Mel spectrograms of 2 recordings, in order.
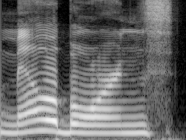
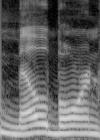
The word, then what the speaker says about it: Melbourne: It's funny because we do have a Melbourne, Florida. And we say Melbourne, Florida, unless you're Australian, and then you say Melbourne, Australia, Melbourne, not Melbourne. I'm an American. I say Melbourne.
